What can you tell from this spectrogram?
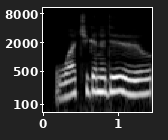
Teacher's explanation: The T and the Y smash together to make a cheese sound. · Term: connected speech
